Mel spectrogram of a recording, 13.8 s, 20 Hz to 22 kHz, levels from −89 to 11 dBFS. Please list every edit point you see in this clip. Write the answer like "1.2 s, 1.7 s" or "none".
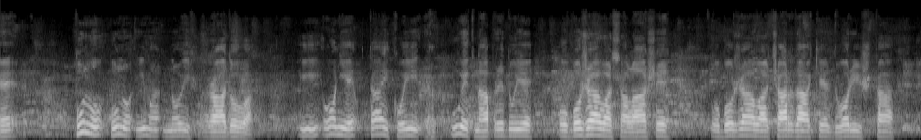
none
